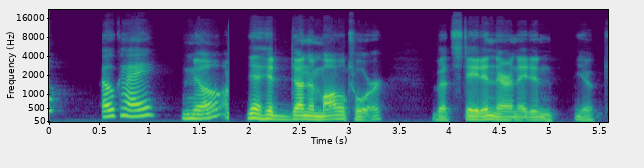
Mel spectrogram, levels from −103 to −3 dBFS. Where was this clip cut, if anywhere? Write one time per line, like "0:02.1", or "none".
0:01.7

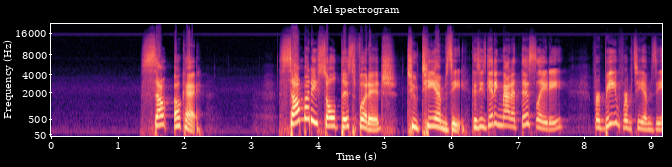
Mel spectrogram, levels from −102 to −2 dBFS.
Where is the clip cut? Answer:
0:06.2

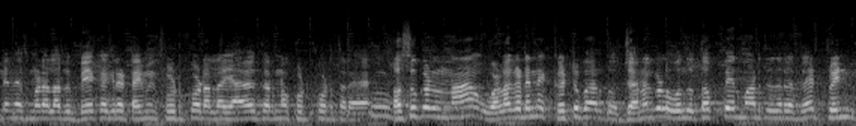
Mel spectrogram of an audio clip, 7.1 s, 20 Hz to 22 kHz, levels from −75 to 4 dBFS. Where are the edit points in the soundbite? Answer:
0:03.2

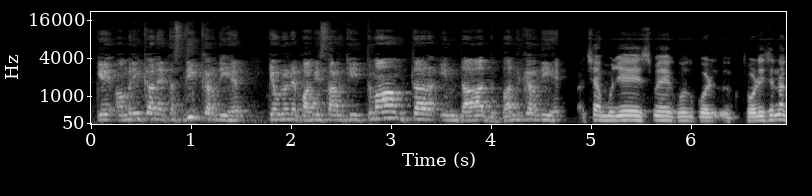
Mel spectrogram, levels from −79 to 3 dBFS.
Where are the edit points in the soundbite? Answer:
0:04.8

